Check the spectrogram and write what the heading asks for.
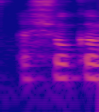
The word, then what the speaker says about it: Ashoka: Ashoka movie of Shah Rukh Khan. Yes, Ashoka. They call him Ashok, but it's spelled Ashoka.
